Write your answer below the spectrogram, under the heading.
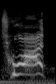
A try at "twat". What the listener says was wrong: I hate the way Americans pronounce twat. It's an A.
